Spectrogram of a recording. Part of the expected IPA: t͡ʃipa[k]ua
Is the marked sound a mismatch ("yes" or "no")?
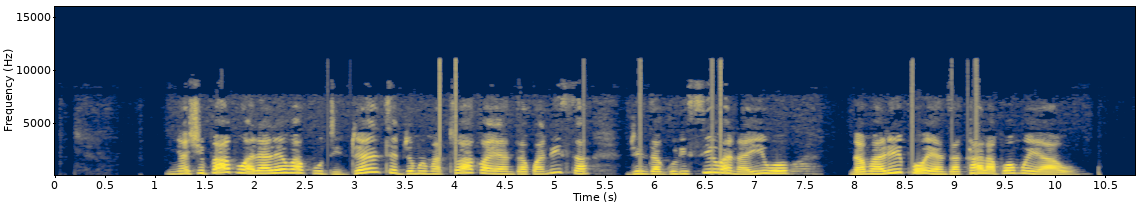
yes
